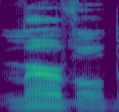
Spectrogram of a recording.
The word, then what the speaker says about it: Maryville: It, it's spelled Maryville, but we pronounce it Merville because we're from the southeast.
